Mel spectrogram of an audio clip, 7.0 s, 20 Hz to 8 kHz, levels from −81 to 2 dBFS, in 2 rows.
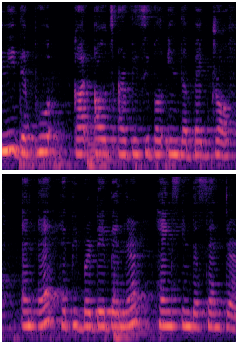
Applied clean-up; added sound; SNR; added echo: none; Bowed string instrument; 14 dB; reverberation time 1.7 s.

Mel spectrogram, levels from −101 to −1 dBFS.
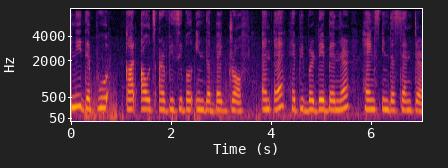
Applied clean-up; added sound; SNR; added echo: none; none; none; none.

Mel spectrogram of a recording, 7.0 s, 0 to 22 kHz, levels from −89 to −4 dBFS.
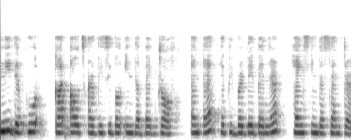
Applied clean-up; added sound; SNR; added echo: neural mask model DeepFilterNet 3.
